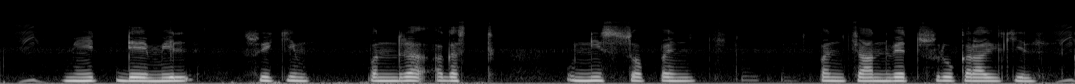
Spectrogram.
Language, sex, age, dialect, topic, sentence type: Magahi, male, 18-24, Northeastern/Surjapuri, agriculture, statement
